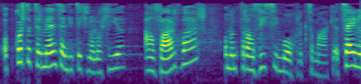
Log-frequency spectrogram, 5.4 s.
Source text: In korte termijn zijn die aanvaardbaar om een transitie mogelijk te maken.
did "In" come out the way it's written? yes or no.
no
